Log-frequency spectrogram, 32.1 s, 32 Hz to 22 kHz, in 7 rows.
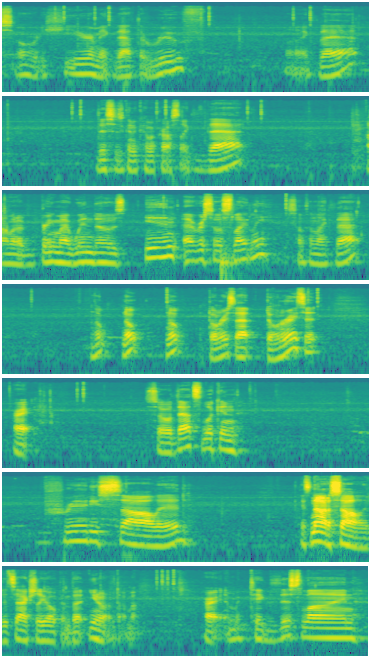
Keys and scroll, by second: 1.0 e, 4.5 l, 7.2 e, 9.1 p, 13.6 e, 15.4 Escape, 19.0 space, 30.1 l.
